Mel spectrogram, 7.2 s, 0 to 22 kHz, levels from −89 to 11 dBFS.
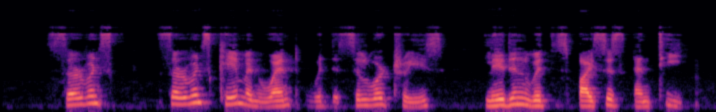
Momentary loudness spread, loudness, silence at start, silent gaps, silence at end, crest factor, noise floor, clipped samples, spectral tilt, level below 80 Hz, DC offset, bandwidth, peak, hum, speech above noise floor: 16 LU; -22 LUFS; 0.55 s; none; 0.35 s; 20 dB; -56 dBFS; under 0.1%; -5 dB/octave; -62 dBFS; under 0.1%; 9.6 kHz; -4 dBFS; none; 35 dB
